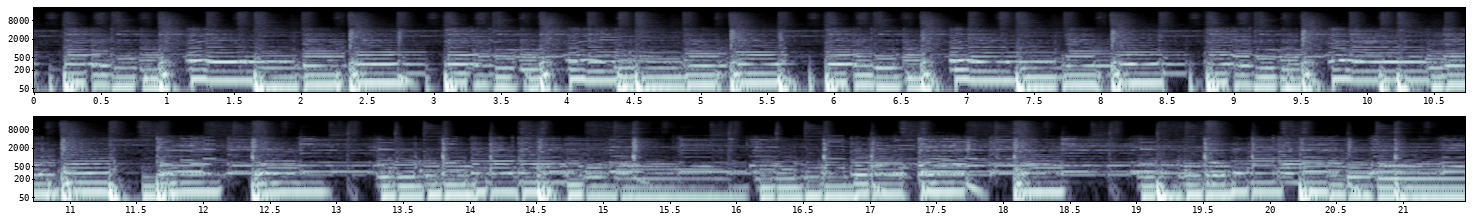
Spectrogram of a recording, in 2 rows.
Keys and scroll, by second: 0.0-0.6 typing, 1.7 super+Down, 2.4-3.7 typing, 4.4 Down, 5.1 Down, 5.6 Up, 7.4 ctrl+-, 7.9 ctrl+-, 8.1 ctrl+-, 8.8 Up, 9.3 Down, 11.0 shift+super+Right, 12.0 super+Left, 12.5 shift+super+Down, 13.4 super+Return, 16.8 super+f, 18.9 super+Down, 19.5 shift+super+Right.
